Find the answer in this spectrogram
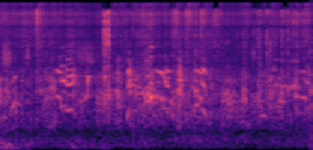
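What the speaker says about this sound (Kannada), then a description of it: "ಇದು ನೋಡ್ರಿ ನಮ್ದು ಜವಾರಿ ಕೋಳಿ ಫಾರ್ಮ್ ಗದಗ್ನಾಗ ಐತಿ." Native country chickens on a farm in Gadag, clucking close by in quick, overlapping bursts, with several birds calling at once throughout.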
